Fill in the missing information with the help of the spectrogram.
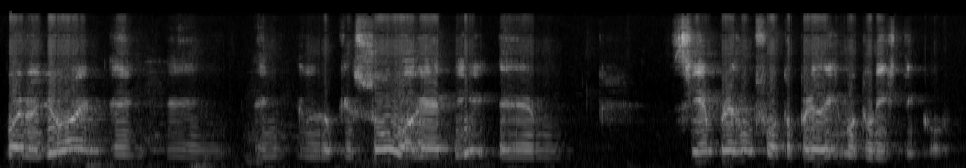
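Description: Speaking with an Ecuadorian Spanish accent, this male podcast guest, a freelance photographer, replies in a conversational way. The audio quality is low, and his somewhat bright, fairly high voice moves a little slowly.

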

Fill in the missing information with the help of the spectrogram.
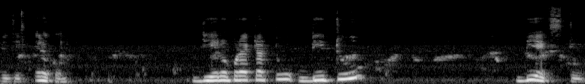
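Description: A man's voice: sits high, animated, slow pace, husky, phone-quality sound. A man teaching a casual math lesson, chatty and joking, with frequent "uh" fillers. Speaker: math tutor.

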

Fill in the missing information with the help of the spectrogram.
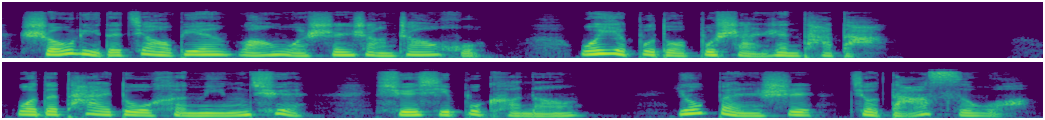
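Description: A woman calmly reading a first-person story aloud as scripted narration. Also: low-pitched, no room sound, studio quality.

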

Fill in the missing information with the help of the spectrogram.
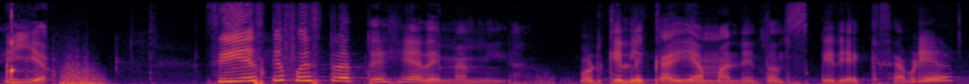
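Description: A young Mexican woman co-hosting a chat show, telling a story in an animated, slangy, playful way. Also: mid-range voice, quick pace, gravelly. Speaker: co-host. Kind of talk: casual chat.

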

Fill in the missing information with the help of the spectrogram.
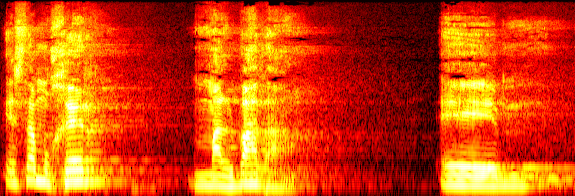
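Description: A man preaching a sermon in a church, calling for applause and amens and retelling a story with hesitations and dramatic pauses. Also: medium pitch, gravelly. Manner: calls out for applause and amens, loud exclamations. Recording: long hall reverb.

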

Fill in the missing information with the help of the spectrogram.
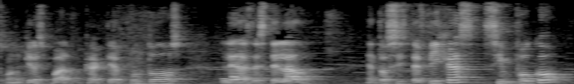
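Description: Chatty man explaining a game in an echoey room. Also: on the high side. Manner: chatty, addresses viewers as "chicos", self-corrects while explaining. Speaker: gaming tutorial host. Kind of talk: casual gameplay tutorial. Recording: echoey room with faint noise.

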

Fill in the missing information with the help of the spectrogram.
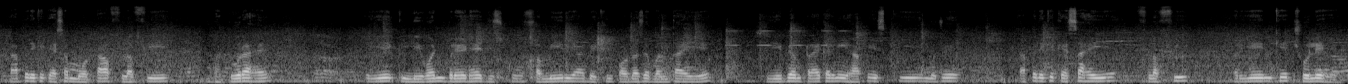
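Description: A man narrating a casual food review in a small café, chatty and enthusiastic, with some hesitant fillers. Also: medium pitch. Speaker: food vlogger. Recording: noisy café background.

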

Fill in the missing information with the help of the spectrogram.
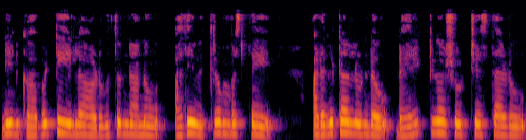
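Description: A woman's voice: a little high, level tone, quick pace, warm tone, lo-fi sound, close to an everyday voice. A woman voicing a blunt male cop sidekick. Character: blunt joking male police officer.

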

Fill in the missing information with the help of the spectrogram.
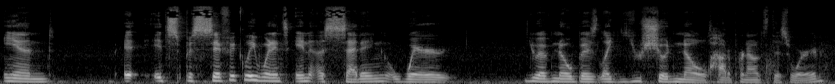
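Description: A young man in his twenties co-hosts a casual podcast chat. He talks in an animated, worked-up way, peppering his rant with fillers and heated asides. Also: mid-range voice, unhurried. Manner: animated, worked-up ranting with lots of "like". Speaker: podcast co-host.

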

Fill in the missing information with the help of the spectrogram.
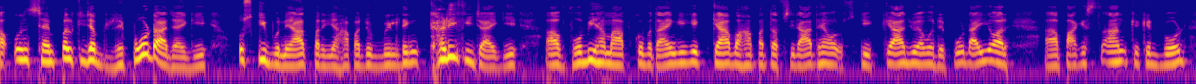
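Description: A male sports reporter, his voice sitting slightly higher than most men's. He reports steadily but fills the gaps with long "aa" sounds. The recording is dry, with little room sound. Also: darkish tone, no echo. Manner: many drawn-out "aa" fillers between phrases. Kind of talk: on-site news report.

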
